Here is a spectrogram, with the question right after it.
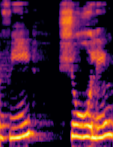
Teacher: یوما یا خالی ما قبل زیر فی ہے 2 کاؤنٹس لمبا کرے. فی شغلین تنوین کے بعد فا تو یہاں پہ اخفا حقیقی کیجئے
